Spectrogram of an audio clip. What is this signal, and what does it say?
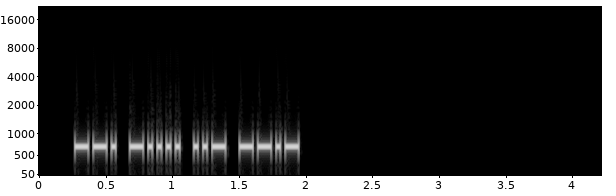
Morse code, heard as a keyed tone, about 34 wpm, 700 Hz. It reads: G6UQ
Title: DXCC-100 Call Signs - 4 Characters - Repeated 3x - 35wpm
